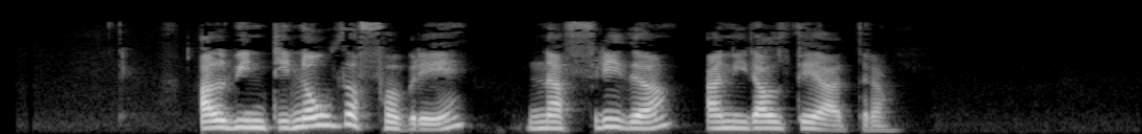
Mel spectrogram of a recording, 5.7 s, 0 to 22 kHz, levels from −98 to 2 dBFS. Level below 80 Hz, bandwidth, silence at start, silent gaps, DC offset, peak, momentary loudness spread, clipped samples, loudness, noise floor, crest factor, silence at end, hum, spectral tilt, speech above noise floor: -74 dBFS; 11.5 kHz; 1 s; none; under 0.1%; -2 dBFS; 11 LU; under 0.1%; -20 LUFS; -78 dBFS; 20 dB; 1.3 s; none; -6 dB/octave; 58 dB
